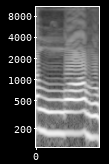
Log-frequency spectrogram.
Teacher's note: इसमें जलालत को मोटा पढ़ेंगे, क्योंकि यहाँ पर ज़बर है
